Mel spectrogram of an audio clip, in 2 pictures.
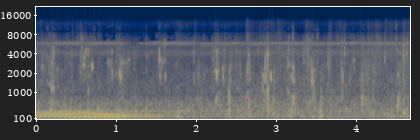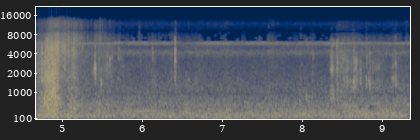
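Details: Raccoons in the wild eating at close range: quick crisp clicking bites repeated several times a second, a louder rustling crunch near the middle, and a low droning sound at the start.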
